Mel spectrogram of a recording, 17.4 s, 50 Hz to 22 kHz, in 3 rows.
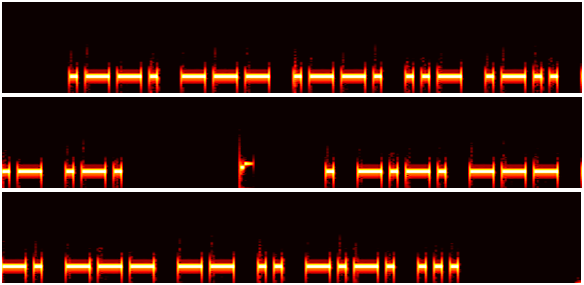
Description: Morse code, heard as a keyed tone, about 15 wpm, 700 Hz. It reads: POPULAR ECONOMICS
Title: Sentences from Top 1000 Words - Review Part 3 - New Word Drill - 15wpm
